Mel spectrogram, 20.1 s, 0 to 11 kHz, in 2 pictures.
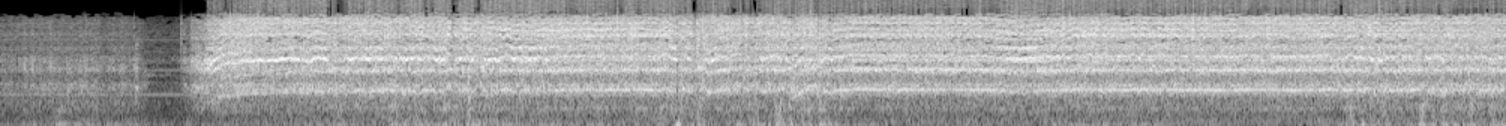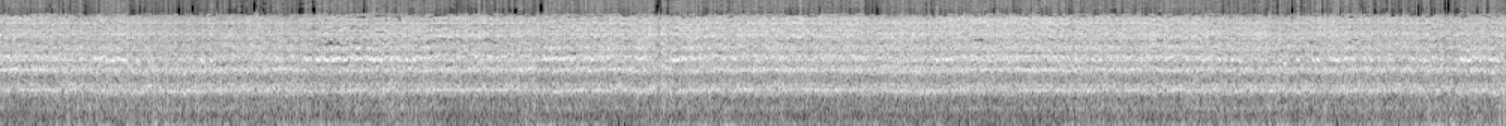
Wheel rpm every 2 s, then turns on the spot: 190, 230, 230, 230, 230, 230, 230, 230, 230, 230.
none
